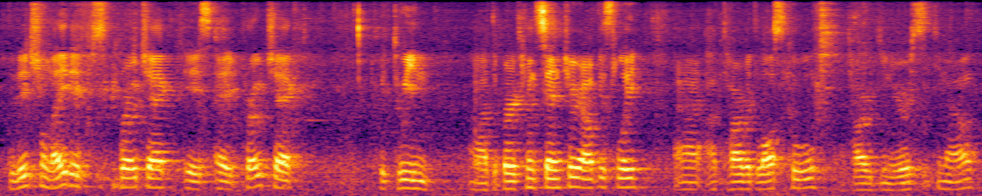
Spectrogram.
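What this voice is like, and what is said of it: European accent. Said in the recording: “You can hear that from my accent, ... that I'm European.”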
